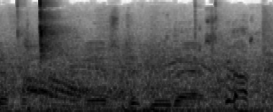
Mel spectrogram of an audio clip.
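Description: Faint audio from a basketball highlight video: a voice over the game's court sound. A single sharp mouse click comes about a third of a second in, as the video player's quality settings are opened.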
